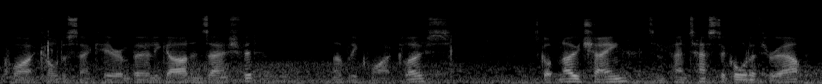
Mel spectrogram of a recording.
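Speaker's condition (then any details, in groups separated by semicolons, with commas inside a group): No condition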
